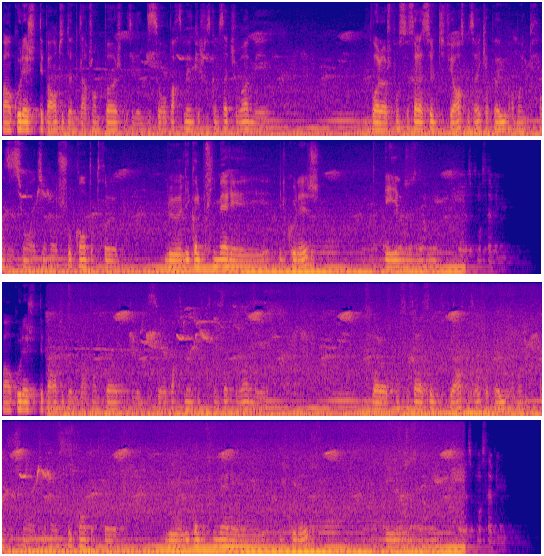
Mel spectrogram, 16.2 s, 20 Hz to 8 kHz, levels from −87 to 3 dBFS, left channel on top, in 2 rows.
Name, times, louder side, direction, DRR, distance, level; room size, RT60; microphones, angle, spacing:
voice 1, 0.0-4.1 5.3-9.9 10.5-12.9 13.8-14.6, left 3 dB, 45° left, 0.7 m, -27 dB
sound 1, 0.7-15.1, right 4 dB, 90° right, 0.7 m, -26 dB
voice 2, 13.4-15.7, right 2 dB, 30° right, 2.7 m, -44 dB
29.0 x 11.5 x 8.1 m
head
